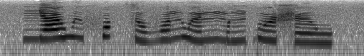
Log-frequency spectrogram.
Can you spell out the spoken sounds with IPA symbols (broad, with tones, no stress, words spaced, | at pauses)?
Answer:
ɲaː˧˥wɨ˧ fɔ˦˥k̚so˨˩vɔ˧˥n wəː˧˥n mə˧˥ŋ ɓo˧ʂə˨˩w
